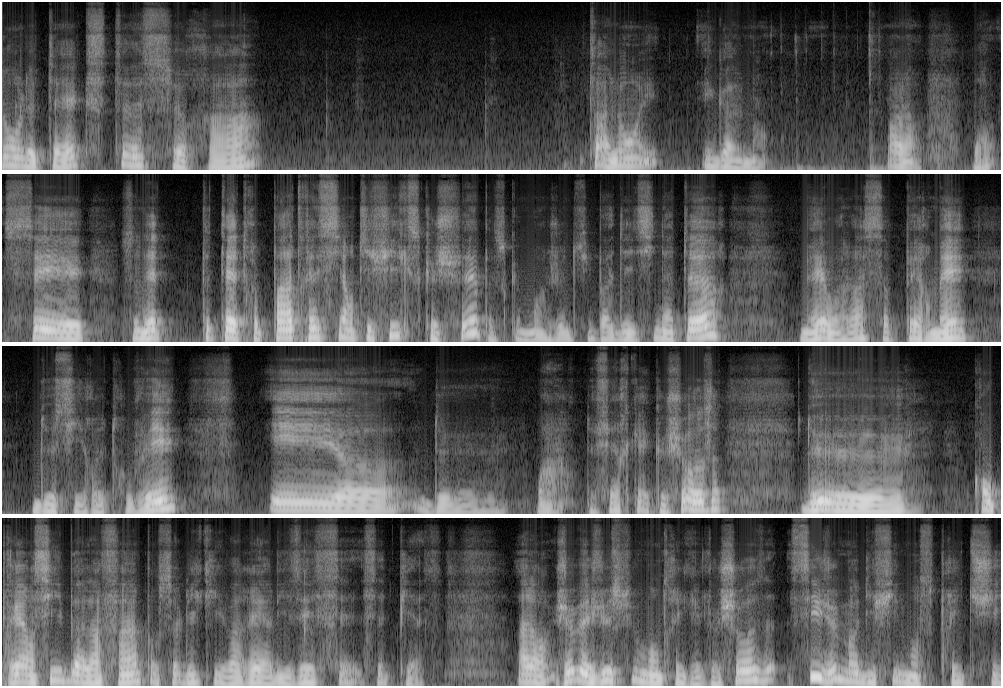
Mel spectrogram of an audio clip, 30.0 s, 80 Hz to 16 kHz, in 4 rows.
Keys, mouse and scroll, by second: 0.1-2.4 scroll up 1, 2.4-5.0 drag, 3.7 typing, 5.0-6.7 typing, 9.6-15.0 drag, 11.0 typing, 15.0-16.7 scroll down 1, 16.9-18.5 scroll down 1, 19.9-20.7 typing, 22.3-23.6 drag, 23.6-25.0 middle drag, 25.0-25.5 scroll up 1, 25.5-26.5 scroll down 1, 28.8-29.9 drag.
